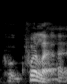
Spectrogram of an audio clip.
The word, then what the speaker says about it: Quillette: Is it pronounced Quillette or Quillette? Quillette, right?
